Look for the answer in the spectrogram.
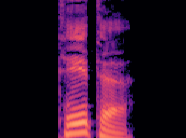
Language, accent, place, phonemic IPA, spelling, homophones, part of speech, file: German, Germany, Berlin, /ˈtɛːtə/, täte, Tete, verb, De-täte.ogg
- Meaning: first/third-person singular subjunctive II of tun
